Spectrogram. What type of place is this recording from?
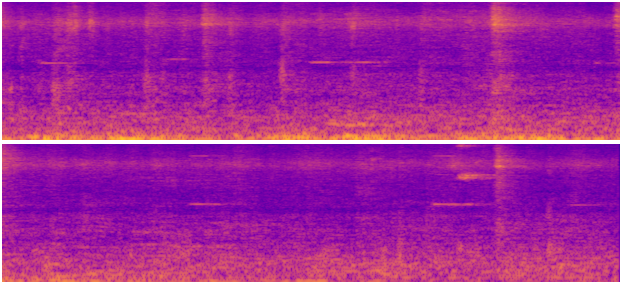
subway station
